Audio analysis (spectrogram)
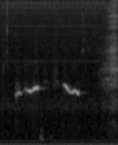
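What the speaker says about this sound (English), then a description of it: "Little dragon whistles and sings." A person whistles two short rising-and-falling notes, clear and moderately close over a faint steady background hum, with no talking.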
